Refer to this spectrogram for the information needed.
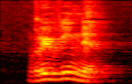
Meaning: ruin
- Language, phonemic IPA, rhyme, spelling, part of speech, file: Dutch, /ryˈinə/, -inə, ruïne, noun, Nl-ruïne.ogg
